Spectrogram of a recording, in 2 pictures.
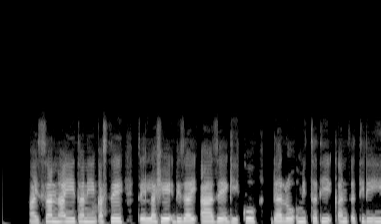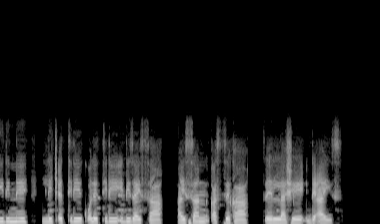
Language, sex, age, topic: Gamo, female, 25-35, government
